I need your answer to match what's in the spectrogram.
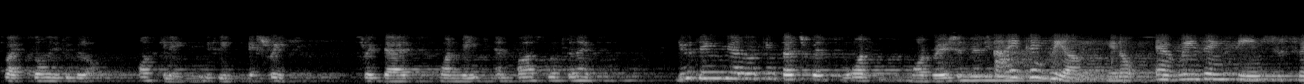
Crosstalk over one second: none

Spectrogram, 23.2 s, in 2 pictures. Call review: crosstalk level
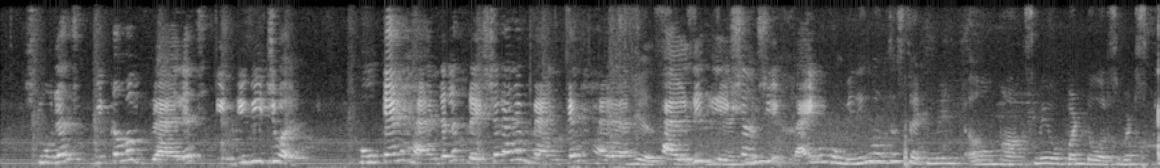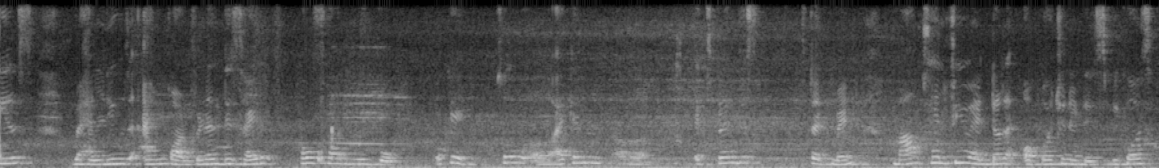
present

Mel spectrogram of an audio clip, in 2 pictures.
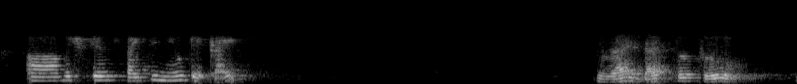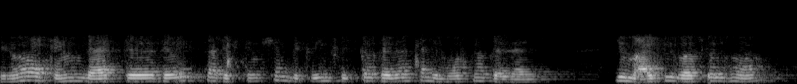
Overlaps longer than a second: none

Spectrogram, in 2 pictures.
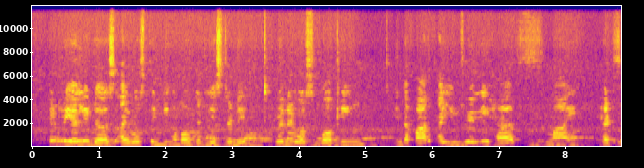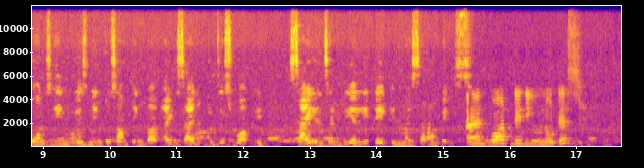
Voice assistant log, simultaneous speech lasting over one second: none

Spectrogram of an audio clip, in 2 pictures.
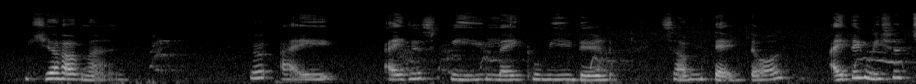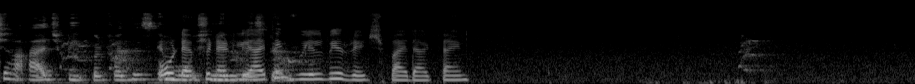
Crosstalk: present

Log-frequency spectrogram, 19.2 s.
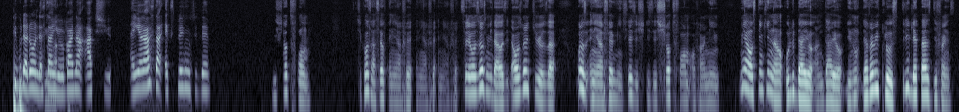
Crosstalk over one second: none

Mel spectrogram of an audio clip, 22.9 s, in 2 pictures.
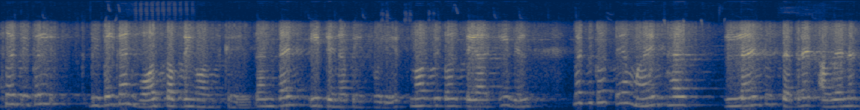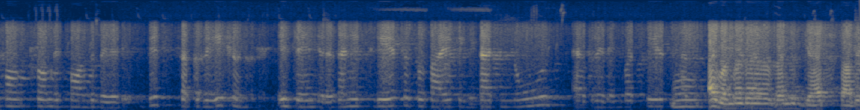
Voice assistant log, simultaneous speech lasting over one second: present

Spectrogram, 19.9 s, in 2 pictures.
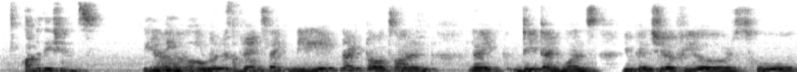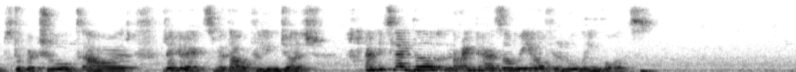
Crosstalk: present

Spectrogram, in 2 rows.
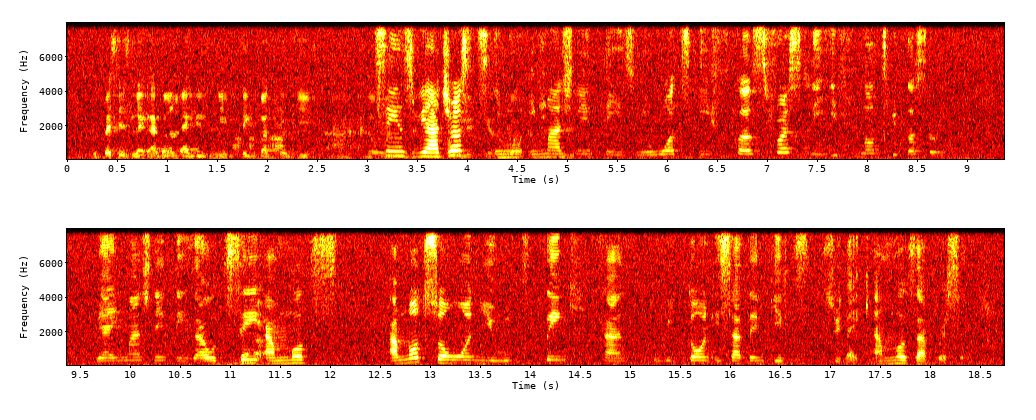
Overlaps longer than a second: present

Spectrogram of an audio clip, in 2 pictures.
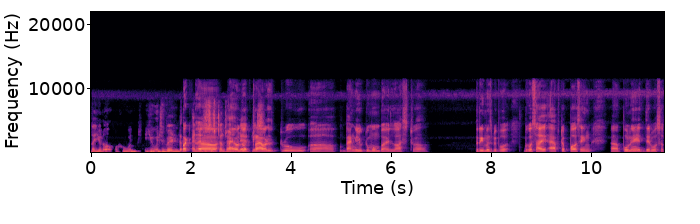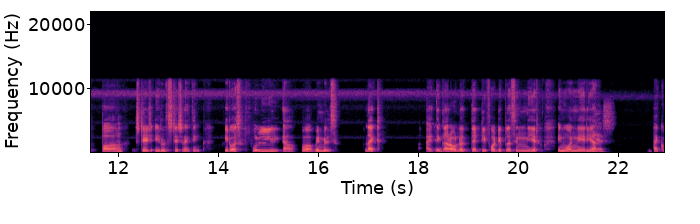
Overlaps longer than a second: present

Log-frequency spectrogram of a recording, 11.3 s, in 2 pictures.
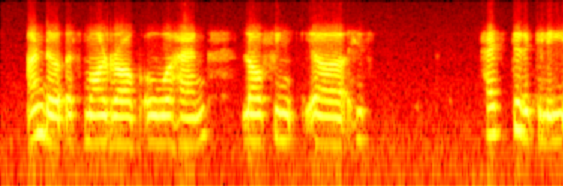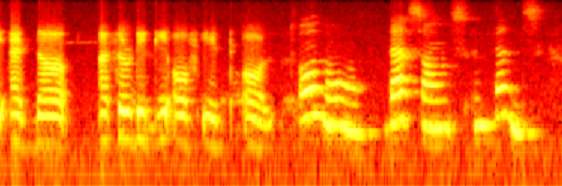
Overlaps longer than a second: none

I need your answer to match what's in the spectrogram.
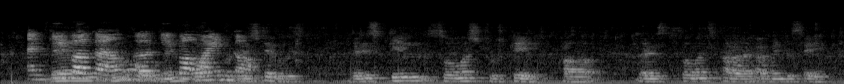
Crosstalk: present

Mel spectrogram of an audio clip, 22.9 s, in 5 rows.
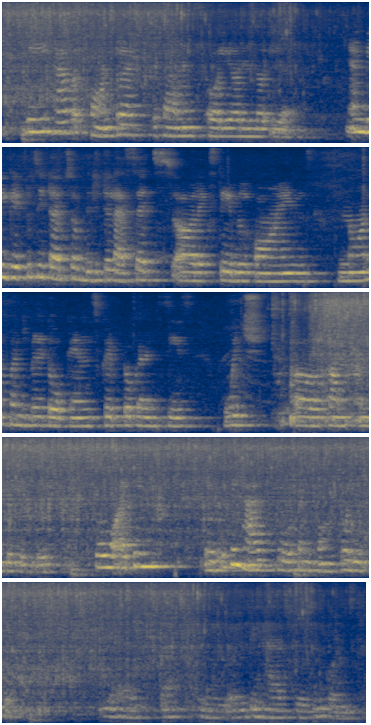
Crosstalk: none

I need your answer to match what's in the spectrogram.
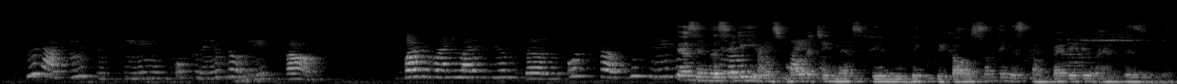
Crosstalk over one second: present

